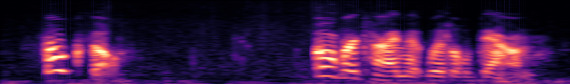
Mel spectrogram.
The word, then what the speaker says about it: forecastle: Try pronouncing it like an English sailor with no formal education. Forecastle. Forecastle.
